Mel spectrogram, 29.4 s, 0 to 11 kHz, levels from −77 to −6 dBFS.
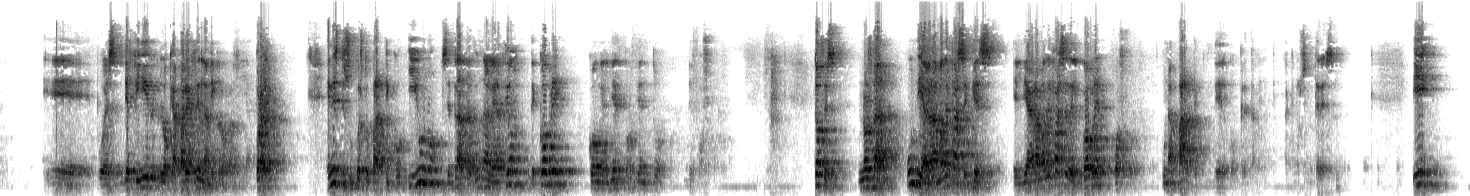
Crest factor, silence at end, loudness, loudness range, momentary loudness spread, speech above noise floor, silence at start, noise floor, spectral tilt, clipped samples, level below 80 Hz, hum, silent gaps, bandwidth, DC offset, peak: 12 dB; 0.6 s; -10 LUFS; 13 LU; 19 LU; 62 dB; 0.9 s; -73 dBFS; -3.5 dB/octave; 0.3%; -48 dBFS; none; none; 11 kHz; under 0.1%; 0 dBFS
